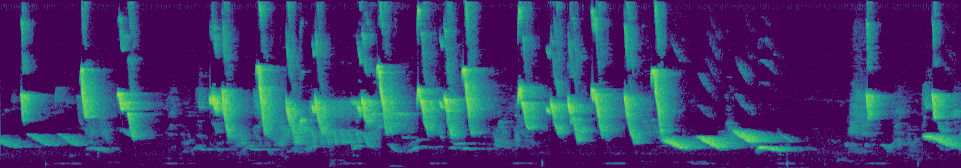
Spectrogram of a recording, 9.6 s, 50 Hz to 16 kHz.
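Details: Singing canário caboclo, 20 October 2021: a continuous, busy stream of high chirps and descending sweeps rises and falls in loud pulses, while a soft low tone repeats faintly underneath.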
